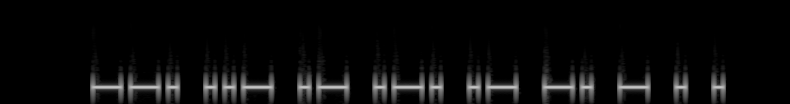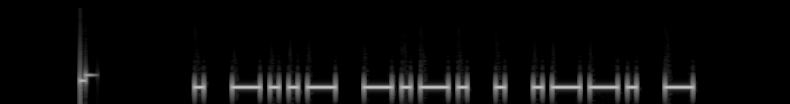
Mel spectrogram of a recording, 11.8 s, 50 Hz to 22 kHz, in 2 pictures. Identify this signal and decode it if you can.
Morse code, heard as a keyed tone, about 17 wpm, 700 Hz. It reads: GUARANTEE EXCEPT
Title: Sentences from Top 1600 Words - New Word Drill Alt - 17wpm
